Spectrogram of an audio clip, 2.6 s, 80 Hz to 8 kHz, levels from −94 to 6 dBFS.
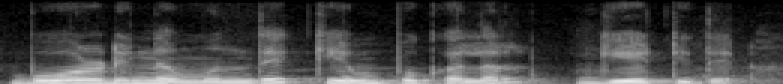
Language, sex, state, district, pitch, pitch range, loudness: Kannada, female, Karnataka, Bangalore, 220 Hz, 200-235 Hz, -14 LUFS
